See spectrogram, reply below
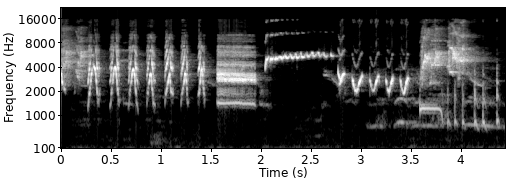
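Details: Master recording of an Asian pied starling for training a quiet captive bird: rapid series of rasping notes, a harsh buzz, a long high whistle, then zigzag notes and scratchy chatter.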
